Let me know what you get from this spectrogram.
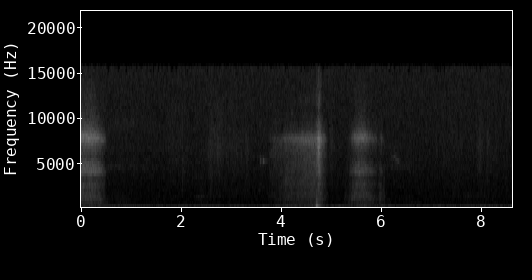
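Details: Dreaming French Bulldog asleep and snoring: quiet airy breaths at the start and again mid-clip, one with a short snort-like click, then a fainter exhale, against a constant low room hum.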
